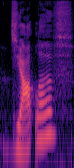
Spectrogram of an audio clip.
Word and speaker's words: Dyatlov: I believe the way that it's pronounced is Dyatlov. The Dyatlov Pass incident. – Okay. – How do you spell that? – It is Russian, so technically it's Cyrillic, but Dyatlov.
